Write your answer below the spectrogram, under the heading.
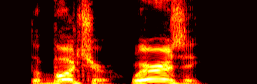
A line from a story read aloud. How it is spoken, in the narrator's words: Ernie barked it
